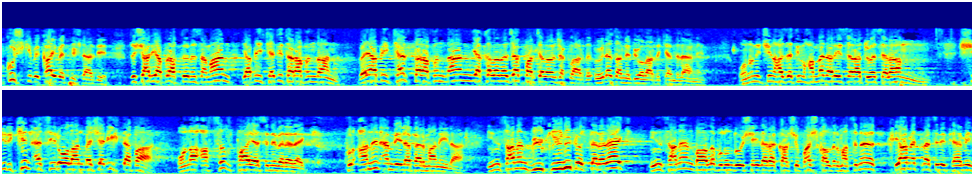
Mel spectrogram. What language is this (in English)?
Turkish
